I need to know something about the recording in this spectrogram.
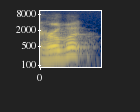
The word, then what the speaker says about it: Hurlbut: Is that how you say it, Hurlbut? That is how you say it. I'm impressed that you said it right the first time.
